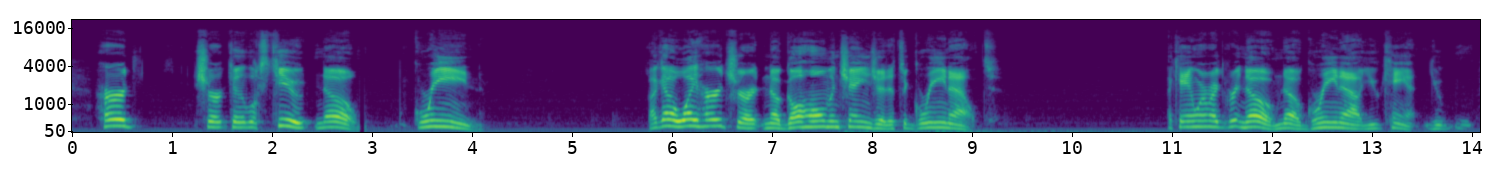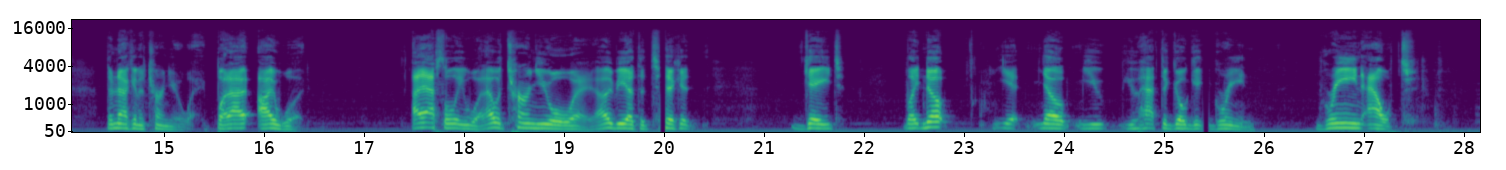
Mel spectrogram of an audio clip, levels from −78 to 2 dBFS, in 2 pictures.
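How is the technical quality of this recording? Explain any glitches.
The recording has three short dropouts in the speech. They are gaps at a join of encoded pieces, at 2.88 s (about 53 ms), 19.96 s (about 62 ms) and 25.39 s (about 64 ms). Separately encoded segments were spliced untrimmed, keeping leading encoder delay and end-frame padding. Each gap cuts in abruptly with smeared edges, then the speech resumes where it stopped.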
